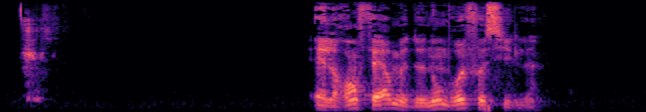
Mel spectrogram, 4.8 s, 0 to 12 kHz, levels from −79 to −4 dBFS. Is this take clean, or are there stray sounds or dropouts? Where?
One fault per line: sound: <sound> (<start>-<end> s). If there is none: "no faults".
no faults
